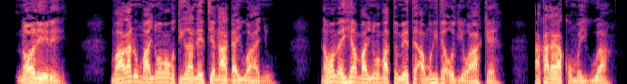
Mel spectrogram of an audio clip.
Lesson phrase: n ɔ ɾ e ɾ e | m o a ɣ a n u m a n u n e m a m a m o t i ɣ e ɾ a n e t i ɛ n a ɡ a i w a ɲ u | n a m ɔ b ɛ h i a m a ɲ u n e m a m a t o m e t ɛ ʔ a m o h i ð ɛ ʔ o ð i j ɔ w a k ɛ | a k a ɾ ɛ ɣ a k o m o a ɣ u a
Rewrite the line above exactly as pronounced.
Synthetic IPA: n ɔ ɾ e ɾ e | m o a ɣ a n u m a ɲ u n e m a m a m o t i ɣ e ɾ a n e t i ɛ n a ɡ a i w a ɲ u | n a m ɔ m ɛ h i a m a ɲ u n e m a m a t o m e t ɛ ʔ a m o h i ð ɛ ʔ o ð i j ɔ w a k ɛ | a k a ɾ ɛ ɣ a k o m o i ɣ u a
